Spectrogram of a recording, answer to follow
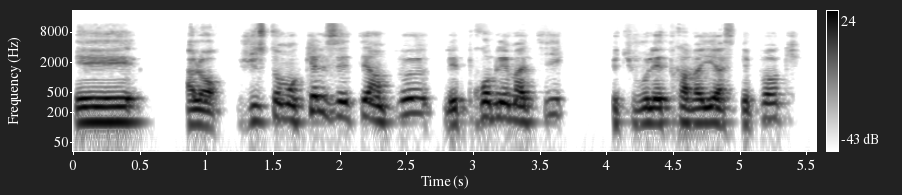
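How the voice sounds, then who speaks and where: A man with a mellow, warm voice hosts a testimonial interview as a coach. He puts his questions in a measured, formal way. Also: mid-range voice.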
